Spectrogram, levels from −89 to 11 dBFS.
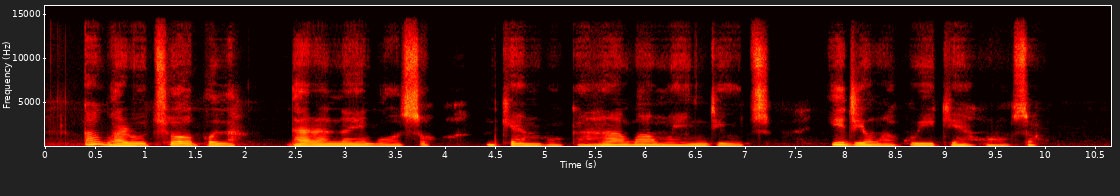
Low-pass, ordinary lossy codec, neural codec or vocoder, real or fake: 14.4 kHz; none; codec, 44.1 kHz, 2.6 kbps, SNAC; fake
